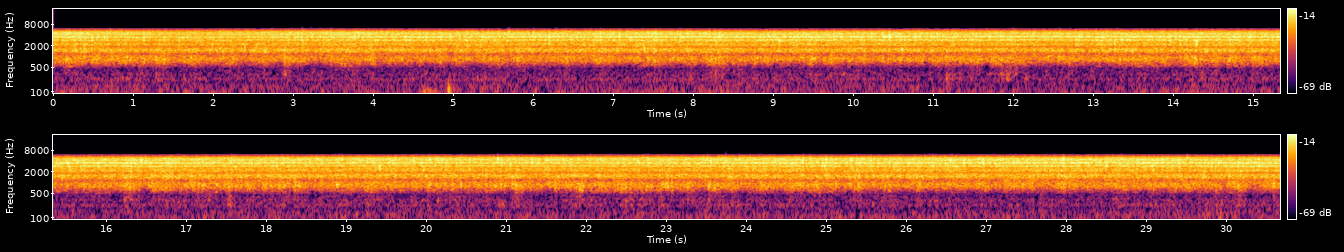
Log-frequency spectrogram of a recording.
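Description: Floating fountain's water jets spraying up and splashing back onto the pond surface: a steady hiss of falling water.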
